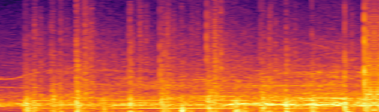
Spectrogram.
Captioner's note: crowd chatter; crowd cheering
